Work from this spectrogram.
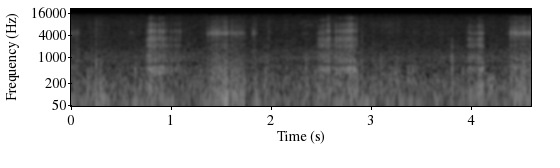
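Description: A ballpoint pen tip writes on a lined paper notebook page, making soft, bright scratching strokes in short bursts. The quiet, close-up scritching rises and falls with each stroke over a faint low background hiss.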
